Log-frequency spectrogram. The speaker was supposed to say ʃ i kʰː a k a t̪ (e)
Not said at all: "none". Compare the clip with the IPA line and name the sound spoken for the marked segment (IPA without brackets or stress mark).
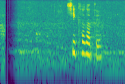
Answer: e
